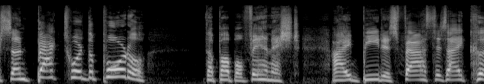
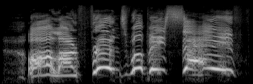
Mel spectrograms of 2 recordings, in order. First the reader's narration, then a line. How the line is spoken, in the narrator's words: I shouted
